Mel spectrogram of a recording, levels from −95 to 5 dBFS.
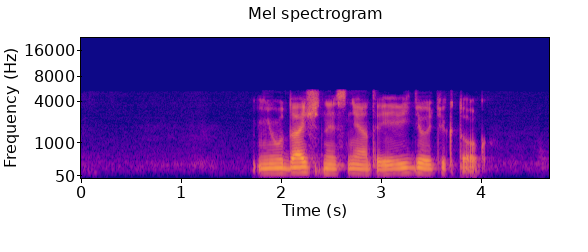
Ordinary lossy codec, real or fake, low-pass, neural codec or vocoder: none; fake; 5.4 kHz; codec, 44.1 kHz, 7.8 kbps, DAC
